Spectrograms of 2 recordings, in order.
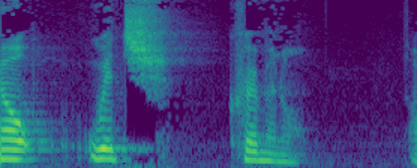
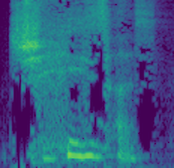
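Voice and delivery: strained, higher dying call; acted breathless effort; grasping for air; 4 semitones higher than usual. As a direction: push the name out with little breath. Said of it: "imagine you're grasping air every time".

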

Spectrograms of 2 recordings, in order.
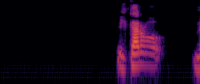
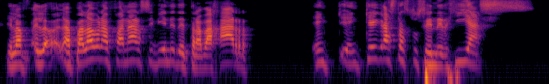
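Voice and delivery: high, loud, urgent sermon delivery; fervent preacher voice rising and pressing; preaching at full force; 5 semitones higher, 5 dB louder than usual. Acted. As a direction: drive each question home to the congregation. Preacher exhorts congregation.

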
